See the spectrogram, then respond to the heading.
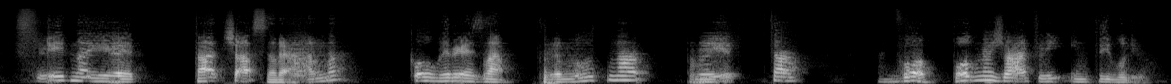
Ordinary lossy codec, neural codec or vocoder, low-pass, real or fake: none; codec, 44.1 kHz, 0.9 kbps, DAC; 14.4 kHz; fake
